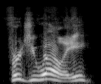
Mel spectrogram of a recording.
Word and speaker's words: Ferguelli: And our Allegheny Grill of Foxburg player of the game, excuse me, Joe Ferguelli, as you've told me is the proper pronunciation, so we apologize for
